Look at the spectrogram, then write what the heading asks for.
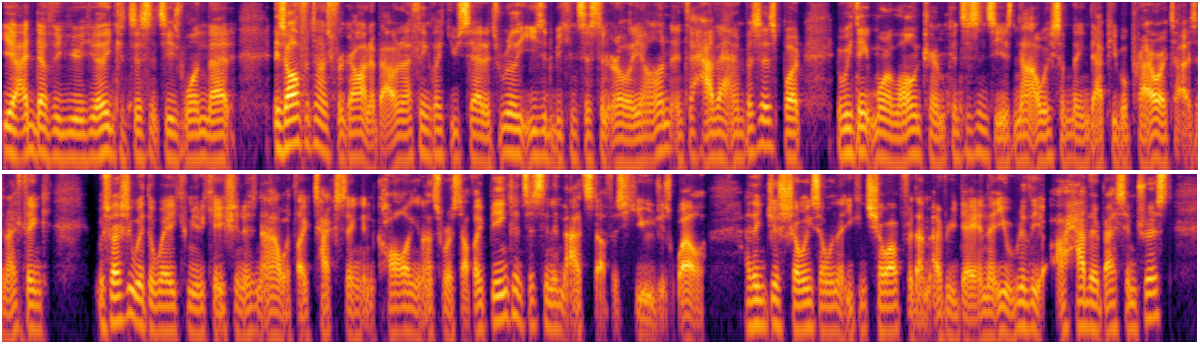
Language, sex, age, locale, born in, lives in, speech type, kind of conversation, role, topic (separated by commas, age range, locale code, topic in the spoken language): English, male, 20-24, en-US, United States, United States, conversation, unstructured, none, What makes a relationship last?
